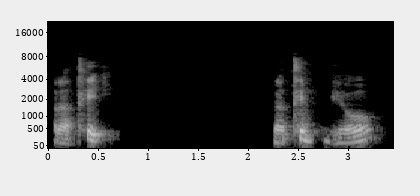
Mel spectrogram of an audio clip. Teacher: this Rathi is the second letter in the Tha Varga. So it has to be aspirated.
